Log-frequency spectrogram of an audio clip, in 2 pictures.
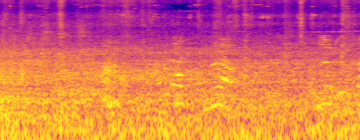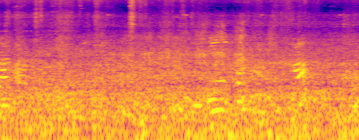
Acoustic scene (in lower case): residential area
